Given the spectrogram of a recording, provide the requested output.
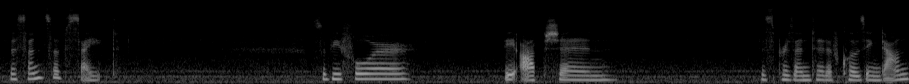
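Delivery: calm, unhurried meditation guide with long pauses; soothing, measured meditation voice; guided meditation. Real, not acted. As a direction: guide them gently into stillness, leaving space between phrases.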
